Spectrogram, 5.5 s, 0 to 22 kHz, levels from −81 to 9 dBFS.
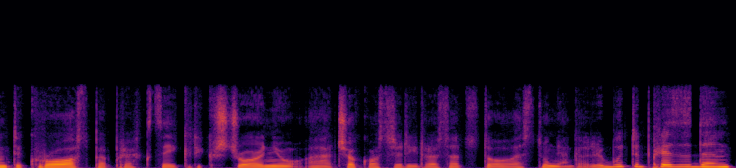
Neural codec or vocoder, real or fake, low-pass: codec, 16 kHz in and 24 kHz out, 0.9 kbps, LongCat-Audio-Codec, fine tuned four codebook decoder; fake; 10.8 kHz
